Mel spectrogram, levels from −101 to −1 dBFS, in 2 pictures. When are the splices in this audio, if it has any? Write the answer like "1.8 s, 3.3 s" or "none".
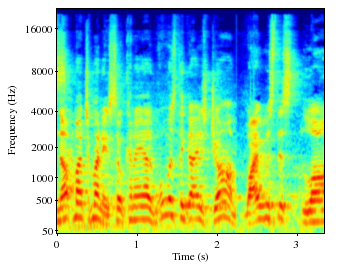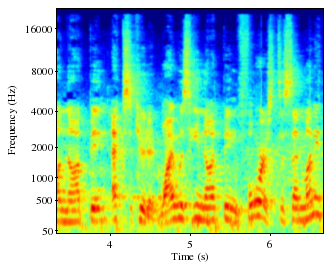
2.2 s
